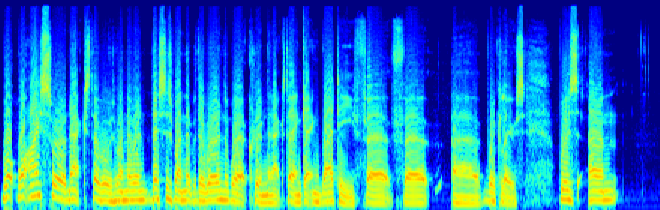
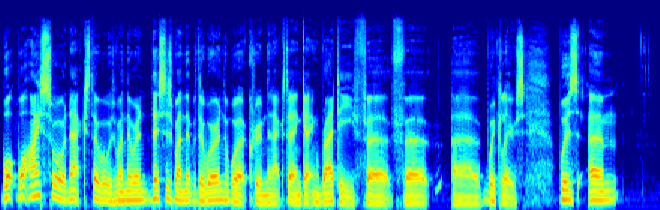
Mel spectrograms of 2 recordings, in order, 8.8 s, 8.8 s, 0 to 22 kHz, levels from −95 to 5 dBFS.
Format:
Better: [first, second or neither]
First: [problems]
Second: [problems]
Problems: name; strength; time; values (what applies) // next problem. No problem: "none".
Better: second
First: distortion; heavy; 21% of the sound clipped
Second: none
